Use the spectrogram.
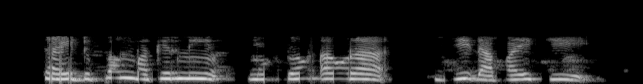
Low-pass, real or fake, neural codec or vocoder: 3.6 kHz; real; none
